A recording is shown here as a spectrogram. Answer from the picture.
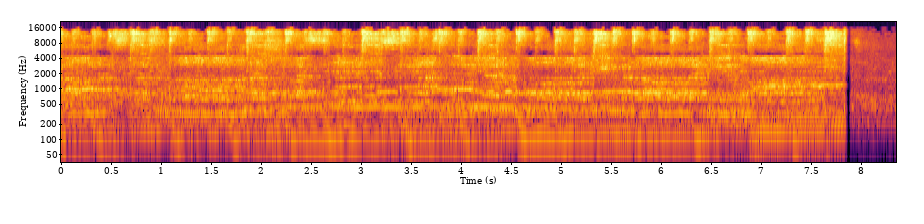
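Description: Massed choir of several folk ensembles singing together, with sustained chords. The singing cuts off abruptly just before the end.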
